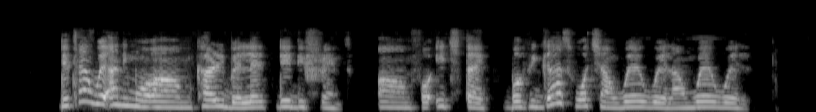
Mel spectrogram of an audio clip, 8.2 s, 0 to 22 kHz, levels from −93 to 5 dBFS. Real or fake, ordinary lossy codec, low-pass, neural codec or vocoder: real; none; 7.2 kHz; none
